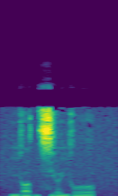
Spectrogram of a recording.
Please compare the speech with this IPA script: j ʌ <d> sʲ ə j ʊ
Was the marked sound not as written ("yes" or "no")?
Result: no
